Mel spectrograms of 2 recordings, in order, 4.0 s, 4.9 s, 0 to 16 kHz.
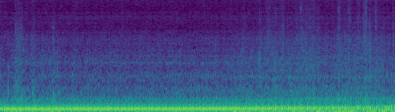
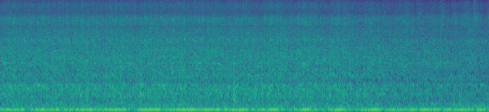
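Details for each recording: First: Old Chevrolet Silverado original engine, unrun for about 1.5 years, fresh gas, while driving: heavy uneven low chugging under load, poor brake vacuum, traction messages. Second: Old Chevrolet Silverado with newly installed crate V8, first run before tuning adjustments: deep even idle with slight lumpy chop, no knocks, ticks or misses, no leaks; engine healthy.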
